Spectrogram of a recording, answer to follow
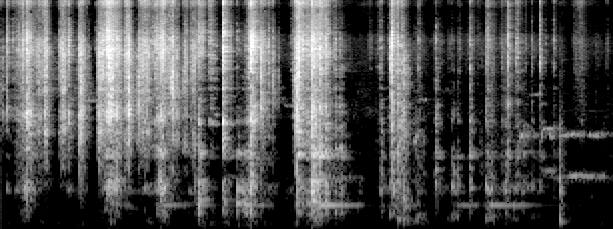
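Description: Green fruit skin being scraped off with a hand-held shell scraper: a quick, irregular run of short scratchy strokes.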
